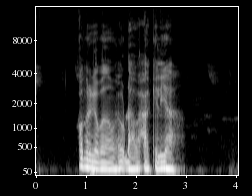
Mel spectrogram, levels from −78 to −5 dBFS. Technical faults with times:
none

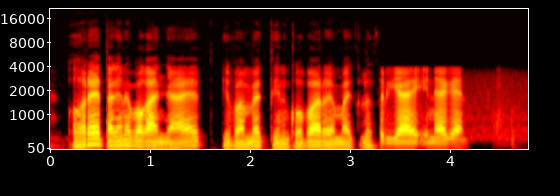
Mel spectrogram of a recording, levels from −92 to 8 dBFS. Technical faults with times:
3.29-4.78 input switched to a poorer device

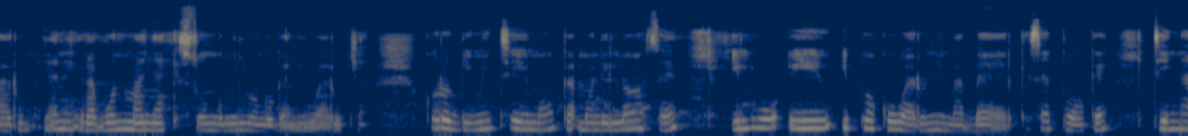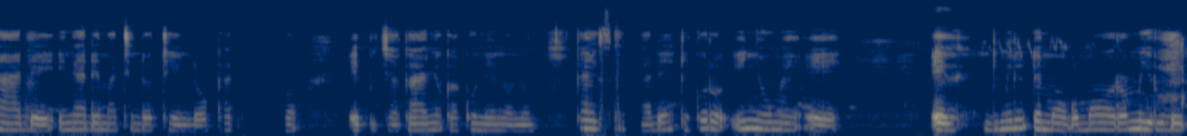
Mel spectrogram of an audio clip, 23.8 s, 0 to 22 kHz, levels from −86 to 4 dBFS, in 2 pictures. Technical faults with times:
13.97-14.31 repeated packet loss (robotic sound)
14.31-14.75 long network dropout
17.71-18.33 repeated packet loss (robotic sound)

